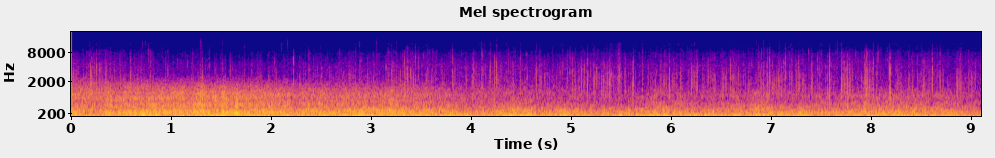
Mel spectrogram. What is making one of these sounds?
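Wind buffets a nylon tent.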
